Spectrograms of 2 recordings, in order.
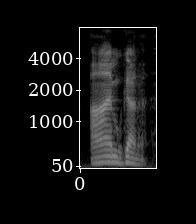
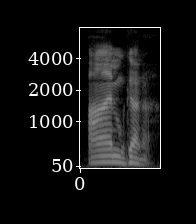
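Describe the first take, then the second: No difference in how they are said.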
